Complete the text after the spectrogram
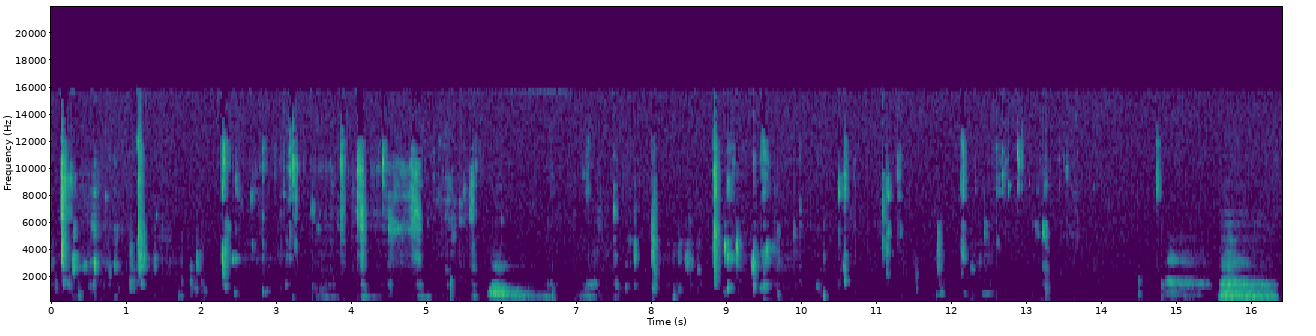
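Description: A young woman chews and slurps noodles loudly close to a microphone.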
